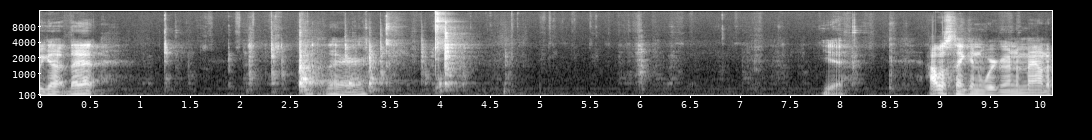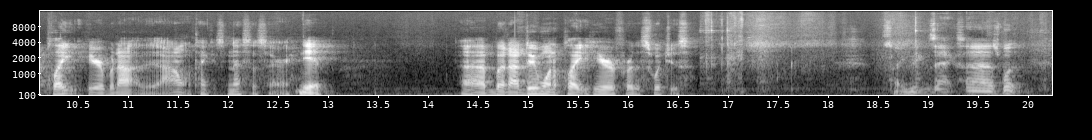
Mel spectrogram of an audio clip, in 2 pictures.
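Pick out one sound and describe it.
Small metal parts click and rattle under hands.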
